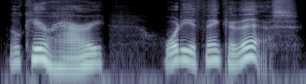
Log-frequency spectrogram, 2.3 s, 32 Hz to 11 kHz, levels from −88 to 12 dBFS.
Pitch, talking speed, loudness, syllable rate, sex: 140 Hz, 210 wpm, -18 LUFS, 5.8 syllables/s, male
